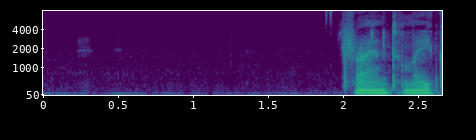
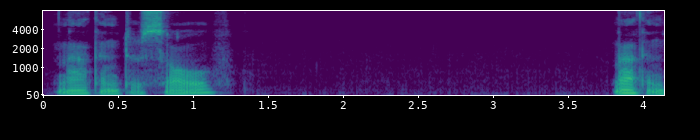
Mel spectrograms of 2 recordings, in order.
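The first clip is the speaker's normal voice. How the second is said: guided meditation. Real, not acted. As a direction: ease them gently into stillness, unhurried. Leads a breathing meditation.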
